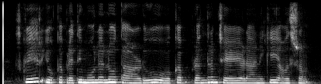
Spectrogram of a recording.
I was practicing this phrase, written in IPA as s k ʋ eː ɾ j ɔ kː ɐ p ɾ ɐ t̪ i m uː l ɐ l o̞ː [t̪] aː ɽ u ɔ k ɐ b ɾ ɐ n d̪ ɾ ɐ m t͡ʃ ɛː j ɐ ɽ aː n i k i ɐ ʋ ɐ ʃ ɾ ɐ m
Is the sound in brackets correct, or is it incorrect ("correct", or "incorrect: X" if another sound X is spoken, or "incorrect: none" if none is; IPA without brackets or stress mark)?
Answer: correct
